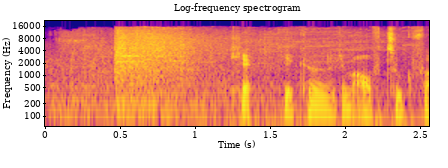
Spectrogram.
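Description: Metal debris crashes and clatters around.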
